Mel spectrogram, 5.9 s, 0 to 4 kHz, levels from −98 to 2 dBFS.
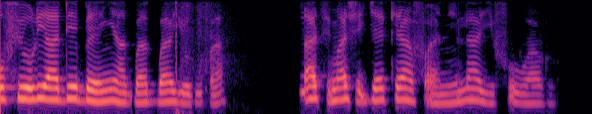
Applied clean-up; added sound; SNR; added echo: neural mask model RNNoise.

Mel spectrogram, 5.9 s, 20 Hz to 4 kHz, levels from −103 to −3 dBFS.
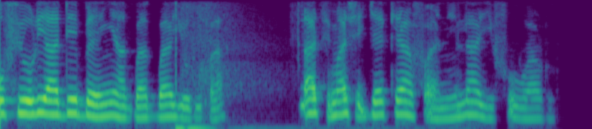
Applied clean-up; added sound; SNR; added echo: none; Gunshot, gunfire; 17 dB; none.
